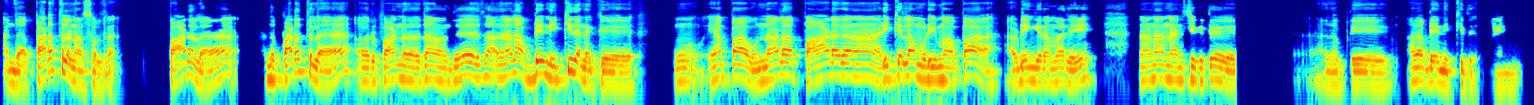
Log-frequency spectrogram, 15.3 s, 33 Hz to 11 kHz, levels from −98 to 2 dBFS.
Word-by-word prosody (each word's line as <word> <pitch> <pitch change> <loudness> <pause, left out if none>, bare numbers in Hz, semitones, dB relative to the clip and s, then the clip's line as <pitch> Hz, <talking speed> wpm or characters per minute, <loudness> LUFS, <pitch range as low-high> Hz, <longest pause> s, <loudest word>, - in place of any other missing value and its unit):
அந்த 110 -1 +1 0.2
படத்துல - - +3
நான் - - -1
சொல்றேன். - - -3 0.5
பாடல, - - +1 0.6
அந்த 140 -2 +1
படத்துல 210 0 +3 0.4
அவர் 130 -1 +1
பாடுனதுதான் 140 0 +1
வந்து 125 +3 -1 0.3
அதனால 170 +6 +1
அப்படியே 190 +8 +3
நிக்குது 140 +9 +2
எனக்கு. 105 - +1 0.7
உ - - -2 0.3
ஏன்பா 155 +1 0 0.2
உன்னால 140 +8 +1 0.2
பாடகணா 165 +5 +2
நடிக்கலாம் 155 +5 +1
முடியுமாப்பா? 135 +4 +2 0.3
அப்படிங்கிற 125 +2 +1
மாரி 120 -2 +1 0.6
நானா 140 +3 -1
நடிச்சுக்கிட்டு 135 +1 -1 1.0
அது 105 - -6
அப்படியே 105 +1 +1 0.4
அது 130 - +2
அப்படியே 125 -2 +1
நிக்குது 105 0 -5 0.2
மைண்ட்ல. 95 0 -9
135 Hz, 115 wpm, -23 LUFS, 125-155 Hz, 1.0 s, படத்துல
